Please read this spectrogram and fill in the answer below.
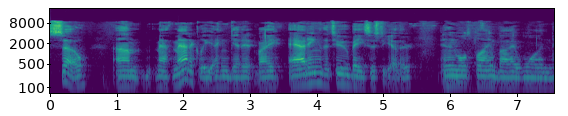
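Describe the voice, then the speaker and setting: This man has a plain, everyday voice, fairly low in pitch with ordinary pitch variation. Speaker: math teacher. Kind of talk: tutorial.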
